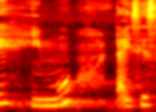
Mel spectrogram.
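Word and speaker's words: hemoptysis: अगर ब्लड स्पटम में प्रेजेंट हो तो इस कंडीशन के हीमोसिस बोलते हैं। यहां पे पी साइलेंट रहता है।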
